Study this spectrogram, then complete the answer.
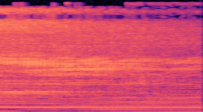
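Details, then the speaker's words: Solar pump feeding drip irrigation from a rainwater tote: smooth, constant hum with steady tone, no surging; flow improved after diverting to two hoses, as too much pressure was going to one hose. "And you can hear it's flowing a lot better now. I think it was just too much pressure, I guess, which I didn't really think was a thing, but yeah, it was too much pressure going to one hose, so I kind of diverted the hose."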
